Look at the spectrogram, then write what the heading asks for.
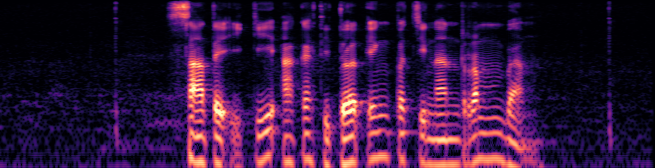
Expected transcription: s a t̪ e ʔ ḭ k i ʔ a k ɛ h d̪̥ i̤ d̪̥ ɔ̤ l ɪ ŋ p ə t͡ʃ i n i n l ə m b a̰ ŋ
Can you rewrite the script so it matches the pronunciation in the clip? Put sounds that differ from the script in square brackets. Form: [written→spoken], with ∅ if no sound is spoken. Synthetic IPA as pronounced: s a t̪ e ʔ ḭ k i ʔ a k ɛ h d̪̥ i̤ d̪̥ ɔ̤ l ɪ ŋ p ə t͡ʃ i n [i→a] n [l→r] ə m b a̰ ŋ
